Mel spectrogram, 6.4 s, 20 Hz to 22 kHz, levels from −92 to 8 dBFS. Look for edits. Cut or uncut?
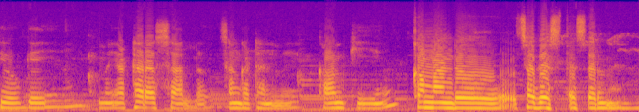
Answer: cut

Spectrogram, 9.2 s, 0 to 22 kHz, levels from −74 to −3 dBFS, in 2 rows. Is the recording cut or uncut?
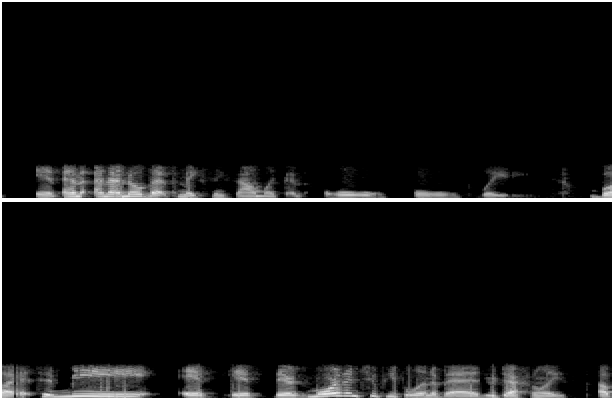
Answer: cut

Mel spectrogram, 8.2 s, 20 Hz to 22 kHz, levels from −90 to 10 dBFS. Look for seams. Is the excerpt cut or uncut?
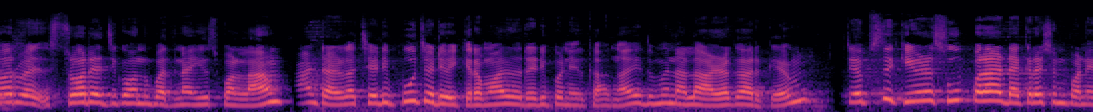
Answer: cut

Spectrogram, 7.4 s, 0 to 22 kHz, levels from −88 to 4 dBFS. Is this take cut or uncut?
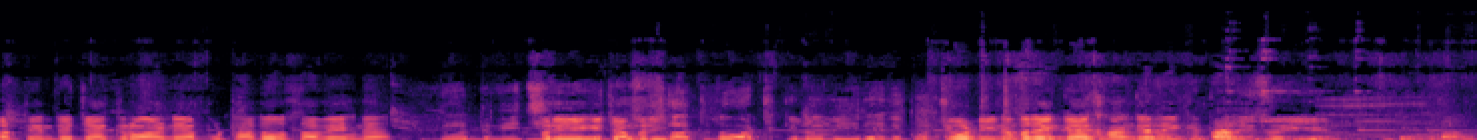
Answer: cut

